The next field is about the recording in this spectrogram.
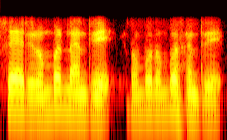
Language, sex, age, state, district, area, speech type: Tamil, male, 60+, Tamil Nadu, Thanjavur, rural, conversation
